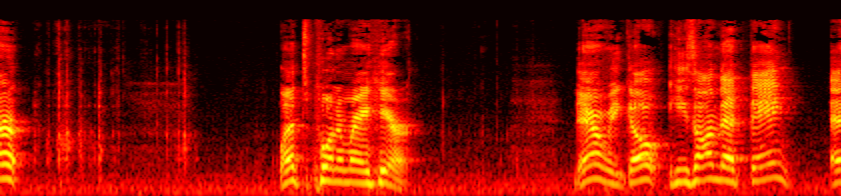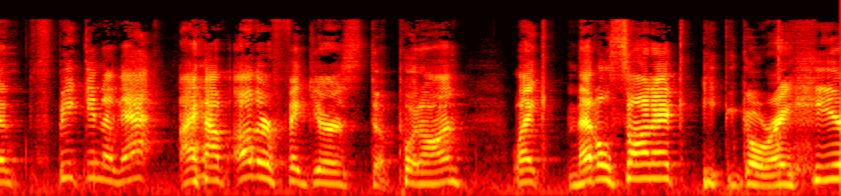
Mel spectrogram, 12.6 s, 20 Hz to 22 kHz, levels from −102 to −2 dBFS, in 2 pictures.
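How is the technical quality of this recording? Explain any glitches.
One glitch stands out, an electrical switching spike at 10.38 s. It is a sharp snap peaking around -20 dBFS, likely a nearby switch or discharge arcing into the line. Unlike a dropout click, it sits on top of the sound instead of interrupting it.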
